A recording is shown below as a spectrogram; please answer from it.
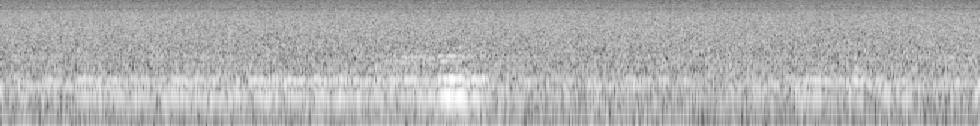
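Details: Buckfast-heavy honey bees orienting towards their queen just after their nucleus colony was installed into a bigger hive; a soft, steady low hum with faint layered tones, swelling briefly near the middle, over quiet background hiss.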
